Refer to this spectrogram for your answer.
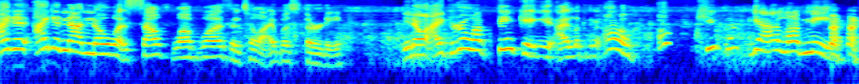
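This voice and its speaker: Her high-pitched voice shows very wide pitch swings. The woman is heard over noticeable background noise. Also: moderate pace. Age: 30s. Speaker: discussion group participant. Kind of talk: casual group discussion. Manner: animated.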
